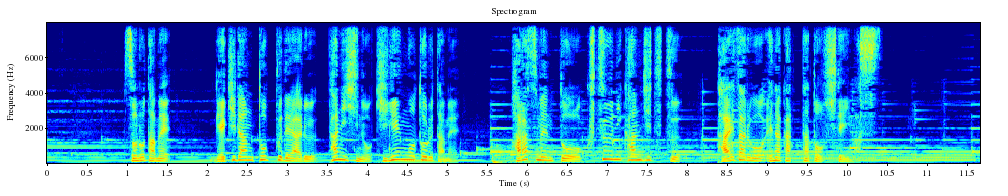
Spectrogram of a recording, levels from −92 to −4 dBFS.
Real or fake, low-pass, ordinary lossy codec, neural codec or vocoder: real; none; none; none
